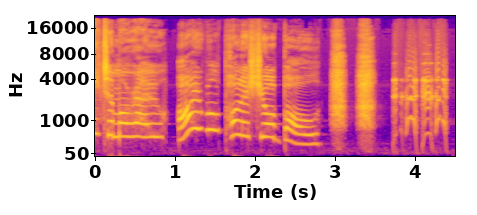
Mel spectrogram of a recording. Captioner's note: exhales; glass squeaks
